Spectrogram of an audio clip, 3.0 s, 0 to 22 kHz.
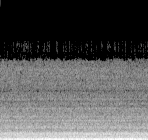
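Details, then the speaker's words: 12V roof-mounted air conditioner, heard from outside: steady even rush of air with a faint low hum, no rattles or squeals; the noise is just airflow like a fan on full blast, normal running, blowing very cold. "I mean, the noise from it, of course, is basically just the fact that it's blowing a lot of air. It's like a fan on on full blast."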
